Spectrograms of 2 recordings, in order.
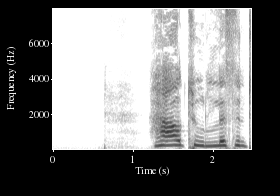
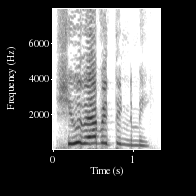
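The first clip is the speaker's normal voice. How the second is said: choked up; 8 semitones higher, 6 dB louder, much faster than usual. Real, not acted. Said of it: "How can I get emotional now?".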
